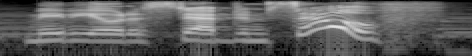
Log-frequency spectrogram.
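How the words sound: It sounds sly and suspicious. The speaker seems to be hiding something. "she says it so suspiciously"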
